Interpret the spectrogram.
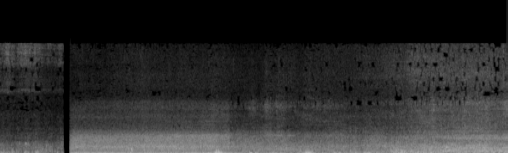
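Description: Wind buffeting the microphone over the rumble of an approaching red DB Regio electric multiple-unit train. The sound cuts out for an instant about a second in, then the steady noise grows slowly louder, with a couple of thumps.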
